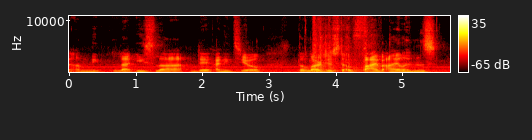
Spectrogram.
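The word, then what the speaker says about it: Janitzio: Hanitio or Janitio. I don't think you pronounce the J. So, Hanitio, located on the La Isla de Hanitio, the largest of five islands.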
